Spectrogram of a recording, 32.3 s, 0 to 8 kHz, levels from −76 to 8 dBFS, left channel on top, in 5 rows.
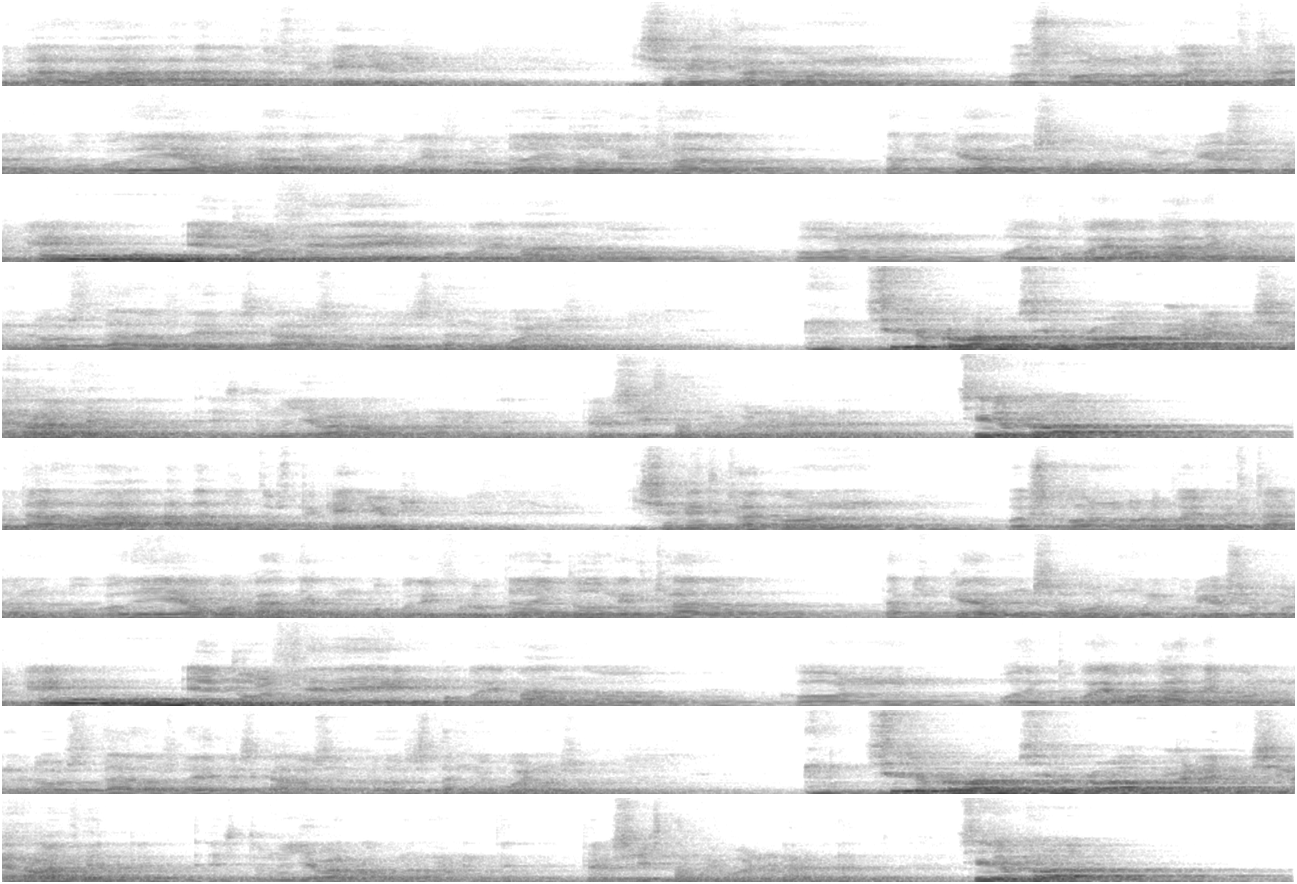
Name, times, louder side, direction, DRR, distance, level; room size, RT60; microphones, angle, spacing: voice 1, 0.0-2.8 3.1-4.4 5.0-10.2 10.9-13.2 13.9-16.2 16.9-17.6 17.9-22.7 23.4-23.6 25.3-26.6 26.9-28.4 28.8-30.1 30.4-30.5 31.0-31.1, equal, 30° right, -6 dB, 2.4 m, -33 dB
voice 2, 13.1-14.1 23.7-26.4 30.7-31.3, equal, 10° left, -2 dB, 0.8 m, -22 dB
18.0 x 8.4 x 3.3 m, 2.6 s
head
